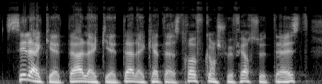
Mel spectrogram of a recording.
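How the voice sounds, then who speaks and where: Animated, playful male voice-over coach. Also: mid-range voice, moderate pace, dry recording, studio quality. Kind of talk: direct-to-camera advice lesson.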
